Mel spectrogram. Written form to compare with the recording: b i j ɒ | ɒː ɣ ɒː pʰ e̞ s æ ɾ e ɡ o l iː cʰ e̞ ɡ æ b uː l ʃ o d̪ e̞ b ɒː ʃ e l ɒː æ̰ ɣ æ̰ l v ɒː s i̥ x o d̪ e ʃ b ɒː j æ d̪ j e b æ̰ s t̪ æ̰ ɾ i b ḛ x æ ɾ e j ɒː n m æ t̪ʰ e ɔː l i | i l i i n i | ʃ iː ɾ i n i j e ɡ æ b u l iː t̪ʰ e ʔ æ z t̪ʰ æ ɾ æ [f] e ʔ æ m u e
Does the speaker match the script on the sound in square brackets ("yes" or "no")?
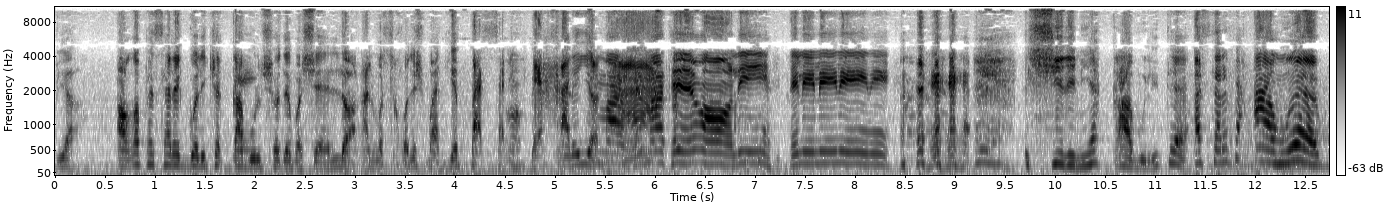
yes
